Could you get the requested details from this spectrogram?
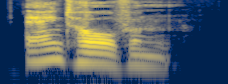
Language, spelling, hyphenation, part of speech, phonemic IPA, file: Dutch, Eindhoven, Eind‧ho‧ven, proper noun, /ˈɛi̯ntˌɦoː.və(n)/, 189 Eindhoven.ogg
- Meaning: Eindhoven (a city and municipality of North Brabant, Netherlands)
